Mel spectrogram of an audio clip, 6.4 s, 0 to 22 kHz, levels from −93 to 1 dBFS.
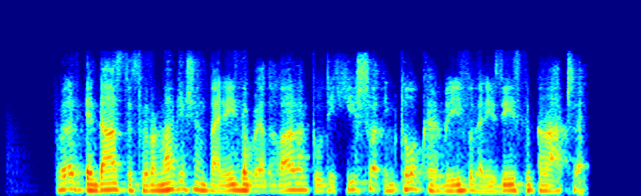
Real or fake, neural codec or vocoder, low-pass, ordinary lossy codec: fake; codec, 16 kHz, 0.5 kbps, X-Codec, HuBERT features, trained on general audio; none; none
